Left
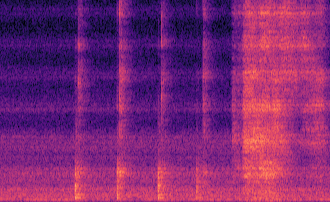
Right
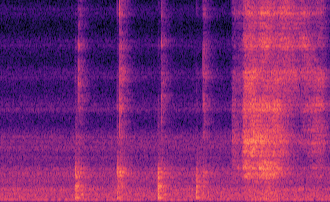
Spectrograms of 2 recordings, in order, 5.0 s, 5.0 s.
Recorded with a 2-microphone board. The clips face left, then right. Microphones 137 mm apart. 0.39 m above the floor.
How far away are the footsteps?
About 0.8 m.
